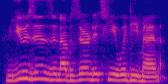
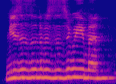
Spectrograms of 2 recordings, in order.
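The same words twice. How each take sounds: First: The phrase is said at an ordinary pace. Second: The phrase is said very quickly.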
